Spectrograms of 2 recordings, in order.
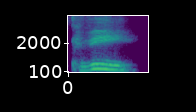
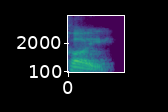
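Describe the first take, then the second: First: The word sounds like 'kvee', with a v sound. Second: The word sounds like 'koy', one vowel glide.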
